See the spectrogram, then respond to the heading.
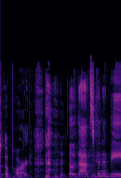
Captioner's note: laughs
